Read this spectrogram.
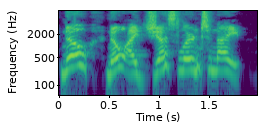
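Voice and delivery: high, loud panicked protest; acted panic, pleading innocence; freaking out. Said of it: "[name] is fully freaking out".

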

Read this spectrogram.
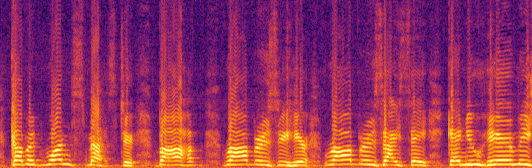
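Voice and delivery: high, loud cries of alarm; urgent full-voiced calling; loud shout. A narrator's reading. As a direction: yell to rouse the sleeping house. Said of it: "shouted again loudly as she could".

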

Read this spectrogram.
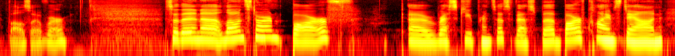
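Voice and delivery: normal talking voice

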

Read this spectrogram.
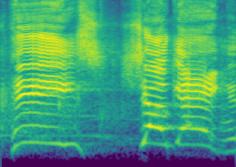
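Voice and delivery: slow, high, loud shout of alarm; retold alarm shout. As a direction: call out for help, high and drawn out. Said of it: "Somebody said".

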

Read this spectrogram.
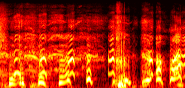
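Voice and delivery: high shrieking cackle; witch cackle. Real, not acted. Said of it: "Sound like a Stygian witch".

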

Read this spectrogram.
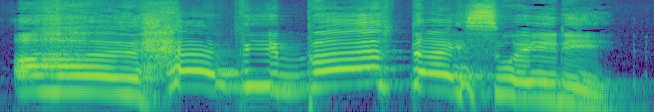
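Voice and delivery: slow, high, strained "happy birthday"; belated greeting, caught out; panicked realisation. Retold or imitated. Sudden realisation, sheepish greeting.

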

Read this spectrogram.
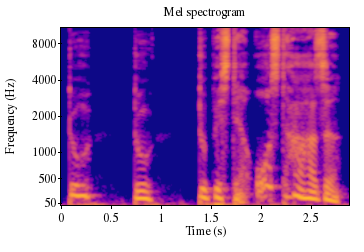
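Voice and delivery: halting, then high astonished exclamation; amazed. Acted. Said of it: "staunte Osterschweinchen".

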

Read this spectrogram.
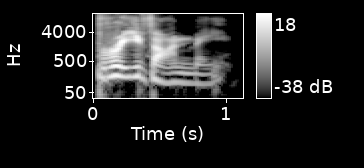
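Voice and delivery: low, drawn-out order; retold cop giving a slow, deliberate order; slow cop command. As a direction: say it low and very slowly. Cop orders breath test, first time.

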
